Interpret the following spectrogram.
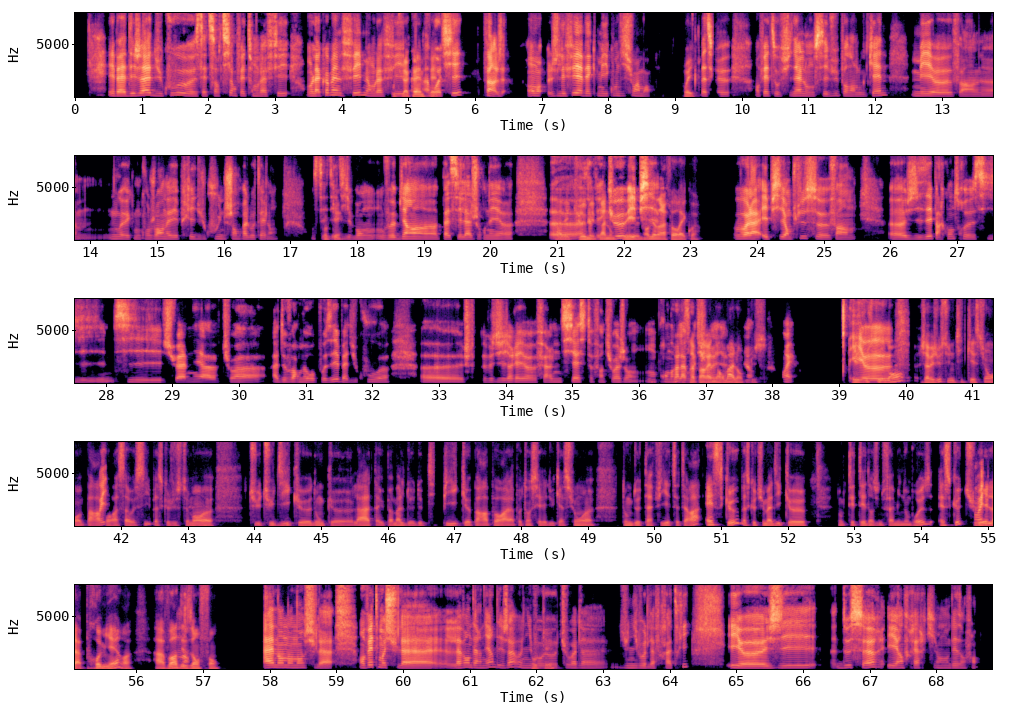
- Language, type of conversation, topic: French, advice, Comment concilier mes valeurs personnelles avec les attentes de ma famille sans me perdre ?
- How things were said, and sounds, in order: none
